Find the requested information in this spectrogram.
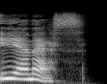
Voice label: "ems", British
